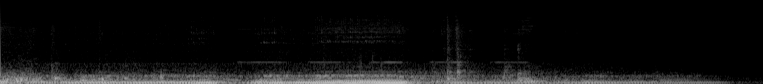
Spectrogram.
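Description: A bulldozer engine in a video game starts with a heavy low rumble and keeps running loudly, surging as it revs midway, then dies away at the end.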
